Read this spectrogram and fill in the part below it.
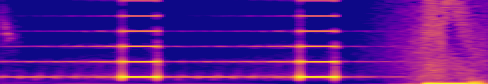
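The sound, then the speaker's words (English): A quiz buzzer sounds twice during the fastest finger round of a Harry Potter quiz, each a short, loud electronic beep over a steady tone, followed by a brief noisy burst at the end. No one speaks. “Fingers on the buzzers.”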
